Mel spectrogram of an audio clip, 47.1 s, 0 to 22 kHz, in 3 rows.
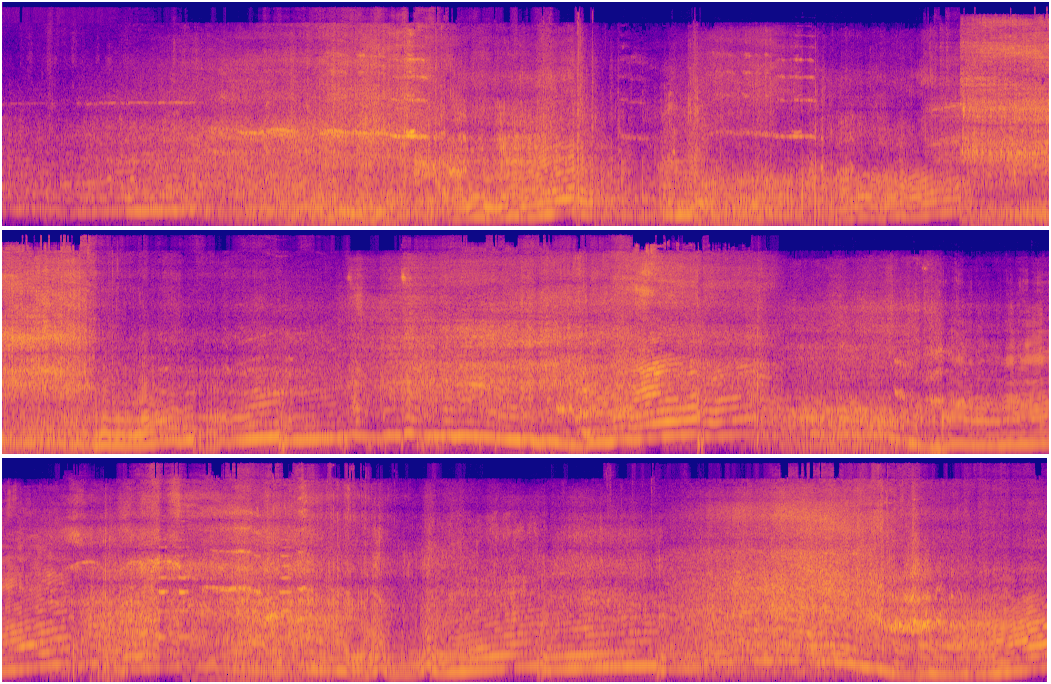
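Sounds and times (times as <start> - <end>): rally car engine revving: 0.0 - 47.0
rushing noise: 13.8 - 18.2.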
